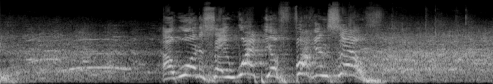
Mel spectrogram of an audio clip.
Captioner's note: audience laughing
